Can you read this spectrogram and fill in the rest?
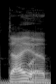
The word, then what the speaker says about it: Daya: It was Daya by the looks of it. – How do you spell it? – D-A-Y-A. – Daya. – Do you reckon? – It's like Maya. – Might have an I in it. – Maya's though. Sort of like M-A-Y-A, isn't it? – Is it?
